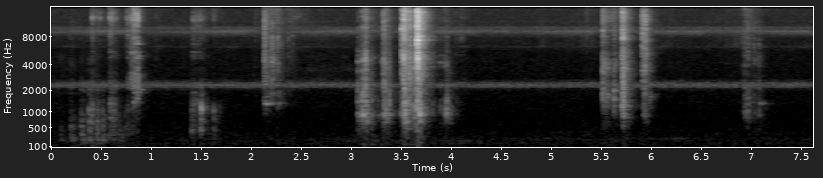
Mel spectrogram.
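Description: Light clicks and taps of plastic toy kitchen pieces being handled: a plastic ice-cream scoop knocking against toy ice-cream balls and a tray. The taps come in a few short clusters, the loudest a little past halfway.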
